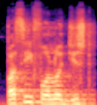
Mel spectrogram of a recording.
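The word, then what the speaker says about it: psephologist: next देखते हैं भाई 1257 इसको है ना पी साइलेंट है इसमें पर फिर भी पसीफो सॉरी पसीफो जिस्ट पसीफोलोजिस्ट ये बोलना इसको चुनाव विश्लेषक जो चुनाव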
